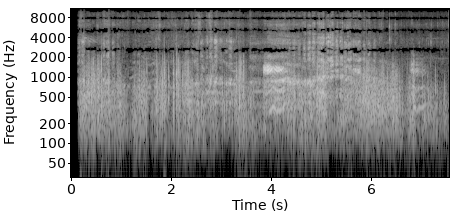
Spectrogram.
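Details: Angry sea lions, with one sea lion annoying the rest of the group; harsh, raspy barks and groans overlap in irregular bursts, with a brief tonal honk near the middle and a steady low background rumble.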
